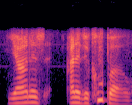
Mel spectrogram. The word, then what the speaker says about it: Giannis Antetokounmpo: The Greek freak Giannis Antetokounmpo, got his name right.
